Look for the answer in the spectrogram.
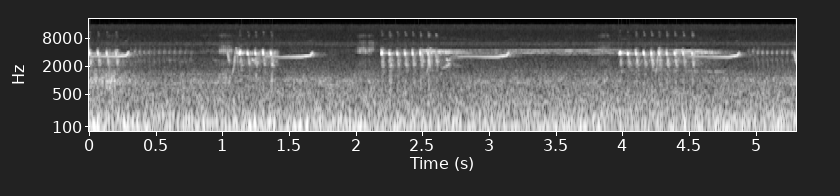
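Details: Olive-backed tailorbird giving repeated phrases of a short rising whistle joined to a buzzy, rattling trill. Four phrases come in quick succession over faint low background hum.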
